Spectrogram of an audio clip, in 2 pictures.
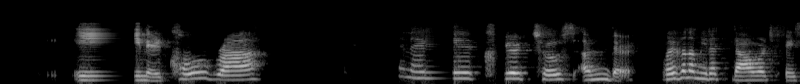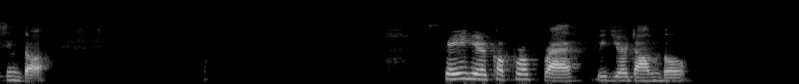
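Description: A woman speaks calmly and clearly, close to a microphone.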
